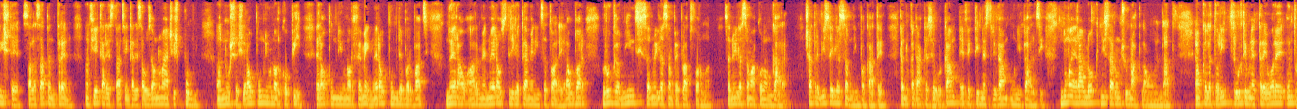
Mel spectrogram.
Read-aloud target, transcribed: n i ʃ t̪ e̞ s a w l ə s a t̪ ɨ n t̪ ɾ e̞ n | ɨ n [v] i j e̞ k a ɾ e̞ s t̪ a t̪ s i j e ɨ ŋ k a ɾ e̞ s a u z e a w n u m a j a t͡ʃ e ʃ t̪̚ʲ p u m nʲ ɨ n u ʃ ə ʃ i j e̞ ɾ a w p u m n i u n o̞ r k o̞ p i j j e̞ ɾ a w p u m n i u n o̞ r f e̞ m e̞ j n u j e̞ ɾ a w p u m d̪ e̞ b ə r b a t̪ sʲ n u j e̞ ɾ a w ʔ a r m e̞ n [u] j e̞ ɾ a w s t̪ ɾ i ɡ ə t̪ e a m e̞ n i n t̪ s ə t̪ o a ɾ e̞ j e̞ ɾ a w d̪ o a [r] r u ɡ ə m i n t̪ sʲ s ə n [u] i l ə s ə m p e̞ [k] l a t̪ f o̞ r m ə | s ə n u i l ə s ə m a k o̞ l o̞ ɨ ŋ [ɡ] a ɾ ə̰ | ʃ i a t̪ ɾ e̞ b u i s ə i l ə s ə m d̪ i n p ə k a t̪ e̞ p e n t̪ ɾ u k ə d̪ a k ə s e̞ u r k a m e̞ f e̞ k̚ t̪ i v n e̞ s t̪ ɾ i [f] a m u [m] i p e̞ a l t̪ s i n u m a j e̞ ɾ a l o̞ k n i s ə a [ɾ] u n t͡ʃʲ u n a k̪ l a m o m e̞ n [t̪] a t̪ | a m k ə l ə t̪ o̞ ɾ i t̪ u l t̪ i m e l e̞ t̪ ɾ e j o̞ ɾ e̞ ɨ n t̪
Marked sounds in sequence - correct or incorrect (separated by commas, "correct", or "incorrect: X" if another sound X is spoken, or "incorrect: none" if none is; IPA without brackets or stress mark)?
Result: incorrect: f, correct, correct, correct, incorrect: p, correct, incorrect: v, incorrect: n, correct, incorrect: d̪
